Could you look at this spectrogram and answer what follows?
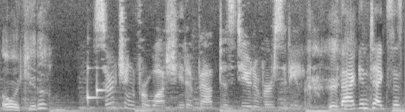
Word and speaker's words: Ouachita: University get it right it's Ouachita people it's Ouachita Washita hi my name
